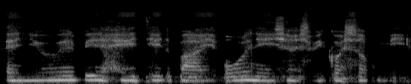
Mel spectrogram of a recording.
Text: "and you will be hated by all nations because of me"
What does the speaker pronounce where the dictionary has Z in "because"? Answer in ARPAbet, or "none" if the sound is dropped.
S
